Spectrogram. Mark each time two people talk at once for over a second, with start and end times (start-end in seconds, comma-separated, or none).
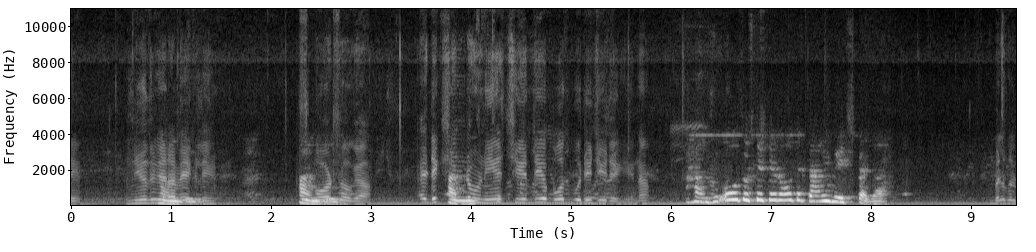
none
